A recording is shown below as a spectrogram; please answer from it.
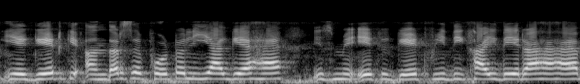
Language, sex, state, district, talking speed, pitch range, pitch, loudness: Hindi, female, Jharkhand, Palamu, 175 wpm, 240-255 Hz, 250 Hz, -14 LUFS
